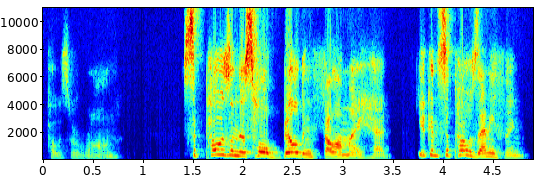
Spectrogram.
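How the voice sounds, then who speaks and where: A woman's voice: mid-range voice, sing-song, brisk, vocal fry. A woman playing a brash, impatient, argumentative juror in a table read of a stage drama. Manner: argumentative, flippant. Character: brash, impatient juror eager to get away.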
